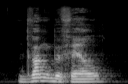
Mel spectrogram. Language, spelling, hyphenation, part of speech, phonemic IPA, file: Dutch, dwangbevel, dwang‧be‧vel, noun, /ˈdʋɑŋ.bəˌvɛl/, Nl-dwangbevel.ogg
- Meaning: 1. warrant 2. distress-warrant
